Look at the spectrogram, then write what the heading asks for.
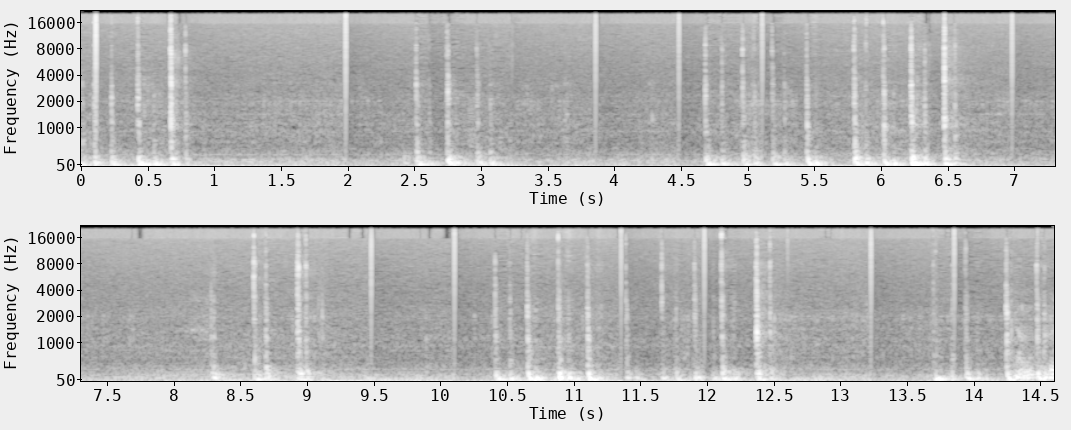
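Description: Rapid typing on a computer keyboard in bursts of clicky keystrokes separated by short pauses, close and fairly clear, with no speech over it.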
